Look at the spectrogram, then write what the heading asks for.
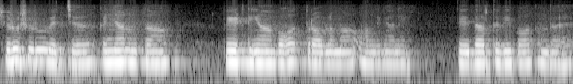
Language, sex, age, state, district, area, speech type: Punjabi, female, 45-60, Punjab, Fatehgarh Sahib, urban, spontaneous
